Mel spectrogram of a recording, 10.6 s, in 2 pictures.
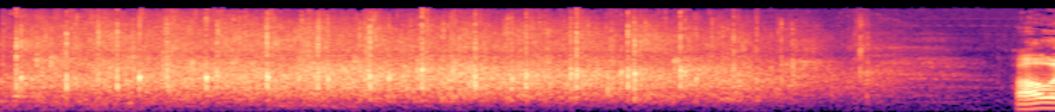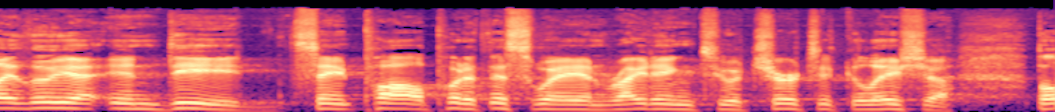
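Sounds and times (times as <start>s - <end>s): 
audience clapping: 0.0s - 4.8s
speech: 5.1s - 10.5s.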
